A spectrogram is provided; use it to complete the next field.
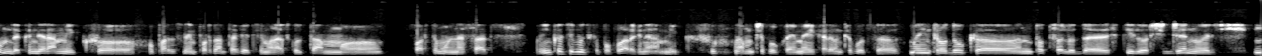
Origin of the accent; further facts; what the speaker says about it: Brașov, Brașov County, Romania; sunt din Brașov, sunt plutonier ajutant la Inspectoratul pentru Situații de Urgență Țara Bârsei al Județului Brașov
